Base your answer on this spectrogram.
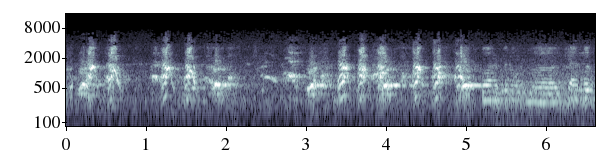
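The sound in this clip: Dogs barking and yipping at a non-government animal shelter that mostly houses dogs, with many short barks overlapping in an uneven run throughout, heard under people talking.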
